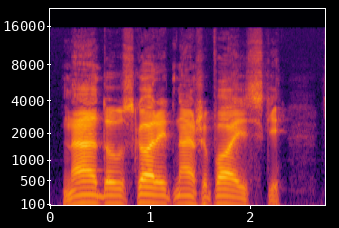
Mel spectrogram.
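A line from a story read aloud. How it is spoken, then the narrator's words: Slightly tipsy voice. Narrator (Russian): слегка захмелевшим голосом произнес Ренни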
